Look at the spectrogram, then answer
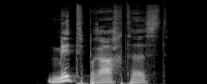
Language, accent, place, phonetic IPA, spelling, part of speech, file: German, Germany, Berlin, [ˈmɪtˌbʁaxtəst], mitbrachtest, verb, De-mitbrachtest.ogg
- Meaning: second-person singular dependent preterite of mitbringen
